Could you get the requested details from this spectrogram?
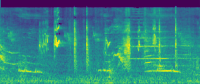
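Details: A white-eyed Javan myna chatters loudly in a varied jumble of whistles, clicks and harsh notes with sliding whistled tones; faint speech and background noise underneath.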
